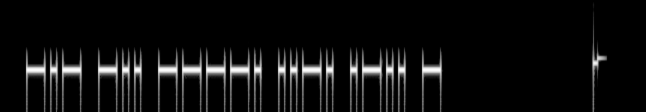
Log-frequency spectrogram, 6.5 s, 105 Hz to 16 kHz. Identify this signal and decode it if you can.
Morse code, heard as a keyed tone, about 20 wpm, 700 Hz. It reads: KD9FLT
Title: USA Call Signs Repeated 3x 20wpm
